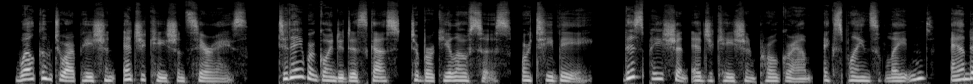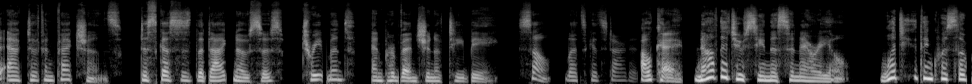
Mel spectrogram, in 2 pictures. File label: eLearning Training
